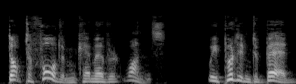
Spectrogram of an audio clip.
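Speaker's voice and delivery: ordinary delivery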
